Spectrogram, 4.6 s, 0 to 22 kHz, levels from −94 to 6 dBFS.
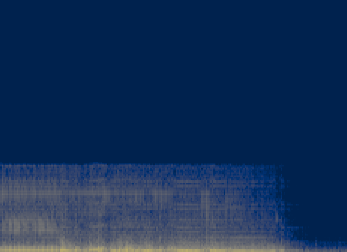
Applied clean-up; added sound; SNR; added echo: neural separator model SepFormer DNS4.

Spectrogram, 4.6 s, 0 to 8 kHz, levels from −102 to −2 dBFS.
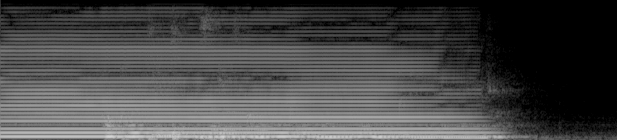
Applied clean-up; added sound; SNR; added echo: none; Wind instrument, woodwind instrument; -5 dB; reverberation time 0.8 s.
